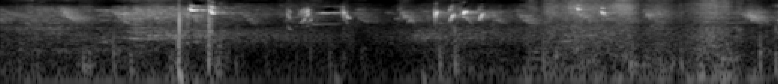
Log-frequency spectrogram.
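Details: Goldfinch from Dehouara, Souk Ahras, giving scattered bursts of high, tinkling twitters and a brief pure whistle, with a few clicks and soft background noise between phrases.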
